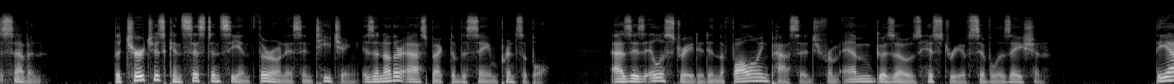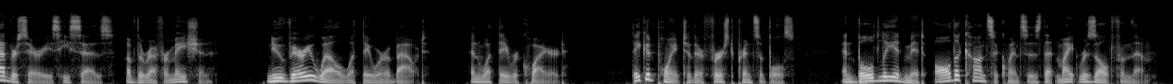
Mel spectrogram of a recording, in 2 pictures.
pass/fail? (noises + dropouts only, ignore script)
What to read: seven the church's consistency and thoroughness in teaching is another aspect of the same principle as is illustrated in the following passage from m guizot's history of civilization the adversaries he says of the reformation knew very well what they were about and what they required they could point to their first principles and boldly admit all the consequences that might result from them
pass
